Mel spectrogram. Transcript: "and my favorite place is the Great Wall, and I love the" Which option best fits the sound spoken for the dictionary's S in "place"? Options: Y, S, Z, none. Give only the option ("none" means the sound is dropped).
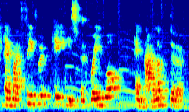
none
